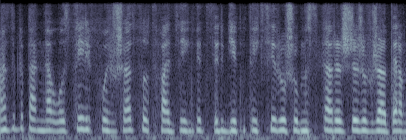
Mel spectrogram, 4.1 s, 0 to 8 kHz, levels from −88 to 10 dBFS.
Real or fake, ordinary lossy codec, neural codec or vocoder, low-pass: fake; none; codec, 16 kHz in and 24 kHz out, 0.6 kbps, FocalCodec, streaming, 2048 codes; 7.2 kHz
